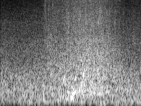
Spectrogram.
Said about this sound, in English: I had to quickly jump on and try to ride the wave that broke.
